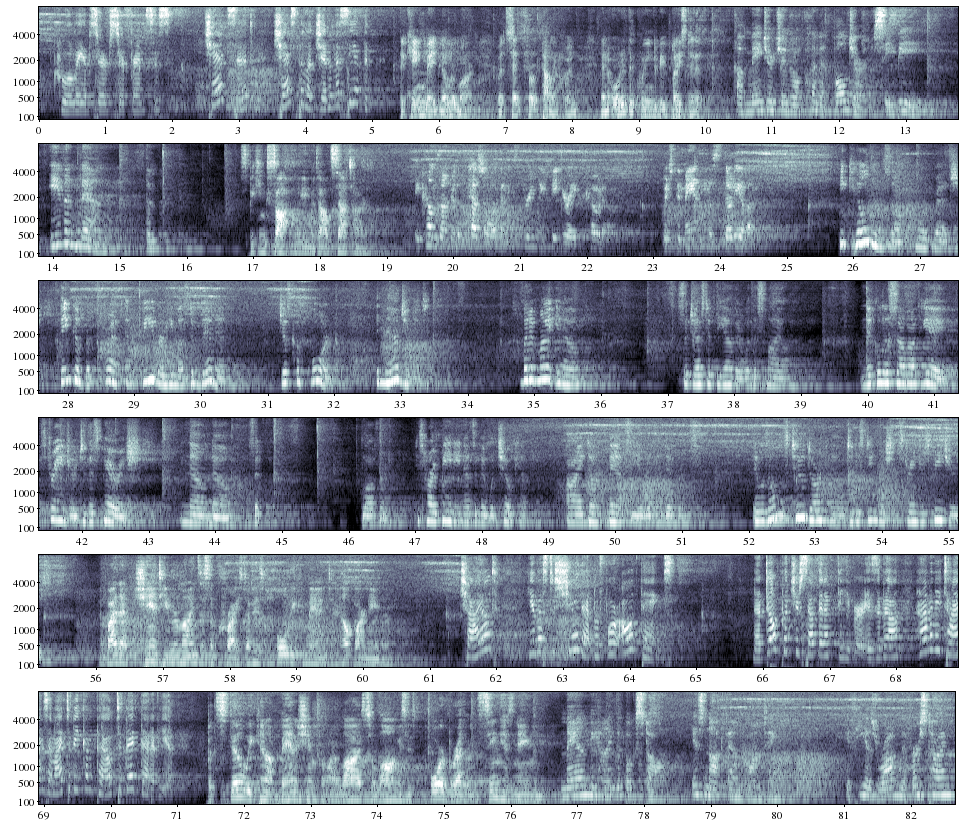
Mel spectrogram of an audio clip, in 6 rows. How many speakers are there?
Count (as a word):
six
